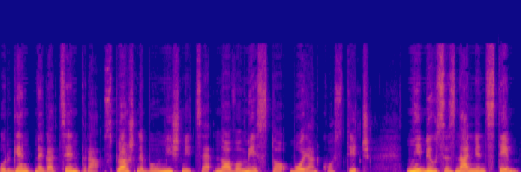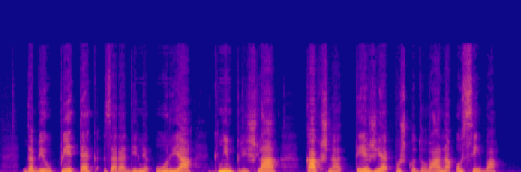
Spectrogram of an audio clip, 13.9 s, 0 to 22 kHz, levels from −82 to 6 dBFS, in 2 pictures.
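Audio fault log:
Throughout: crude rate conversion. The speech carries a gritty, inharmonic fizz that rides on louder and brighter moments, consistent with a rate change from 44.1 kHz to 48 kHz done by simply repeating the nearest sample instead of filtering. Each repeated sample leaves a small step, and because the two rates line up in a fixed cycle, those steps form shifted, inharmonic copies of the voice, sitting roughly 30 dB below it.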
